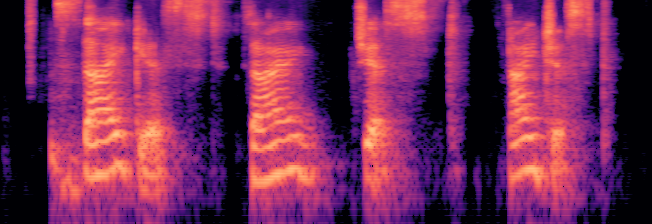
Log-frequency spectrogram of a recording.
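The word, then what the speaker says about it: zeitgeist: go back up to the pronunciation that gear tree told me zygust because i just i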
